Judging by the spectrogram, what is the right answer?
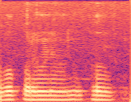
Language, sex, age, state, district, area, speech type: Odia, male, 18-30, Odisha, Nabarangpur, urban, spontaneous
